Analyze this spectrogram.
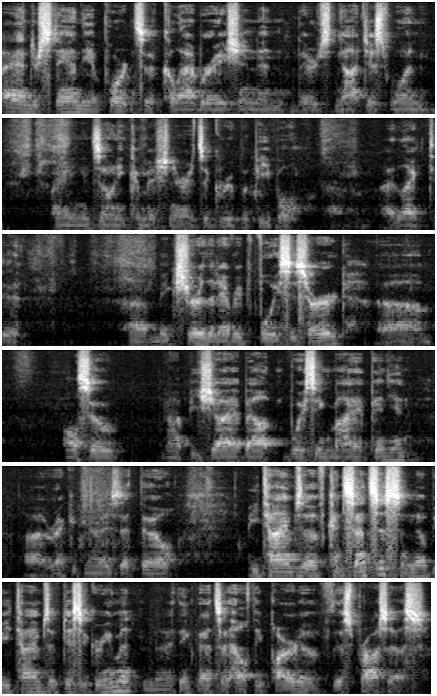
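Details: Adult male speaker; normal speech.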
